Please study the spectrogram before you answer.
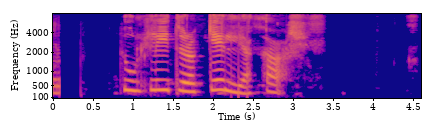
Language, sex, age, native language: Icelandic, male, 6, Icelandic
